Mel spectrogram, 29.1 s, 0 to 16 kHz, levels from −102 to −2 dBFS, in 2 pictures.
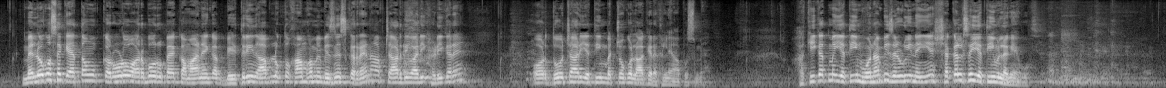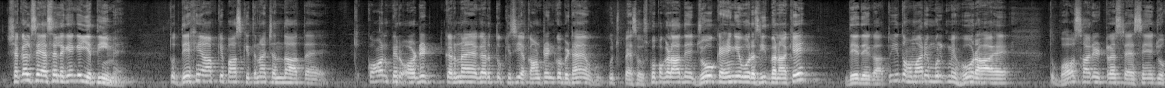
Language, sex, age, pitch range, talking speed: Urdu, male, 40-59, 145-180 Hz, 230 wpm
